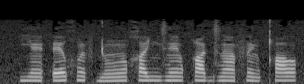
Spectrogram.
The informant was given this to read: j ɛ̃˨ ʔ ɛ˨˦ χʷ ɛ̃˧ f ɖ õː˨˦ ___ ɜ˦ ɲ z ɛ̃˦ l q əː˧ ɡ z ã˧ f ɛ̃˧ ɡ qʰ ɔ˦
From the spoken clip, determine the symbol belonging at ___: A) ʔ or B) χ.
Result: B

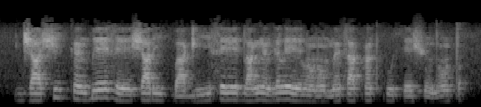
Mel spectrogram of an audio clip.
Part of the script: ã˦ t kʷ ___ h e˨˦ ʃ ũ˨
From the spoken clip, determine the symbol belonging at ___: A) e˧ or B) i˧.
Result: B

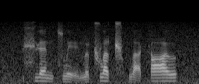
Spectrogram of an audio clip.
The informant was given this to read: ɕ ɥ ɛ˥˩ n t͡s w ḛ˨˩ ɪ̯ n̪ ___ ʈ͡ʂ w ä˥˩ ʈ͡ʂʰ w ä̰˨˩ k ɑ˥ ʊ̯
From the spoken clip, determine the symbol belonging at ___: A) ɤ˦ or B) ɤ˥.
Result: A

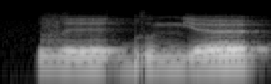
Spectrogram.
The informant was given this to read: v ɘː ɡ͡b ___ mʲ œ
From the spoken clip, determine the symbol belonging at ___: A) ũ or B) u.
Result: B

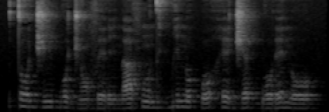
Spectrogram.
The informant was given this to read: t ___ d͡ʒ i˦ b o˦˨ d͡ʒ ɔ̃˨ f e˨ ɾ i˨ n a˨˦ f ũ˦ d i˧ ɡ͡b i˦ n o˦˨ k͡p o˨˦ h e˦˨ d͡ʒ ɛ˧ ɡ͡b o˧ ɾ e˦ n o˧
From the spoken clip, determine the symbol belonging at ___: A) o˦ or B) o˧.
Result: A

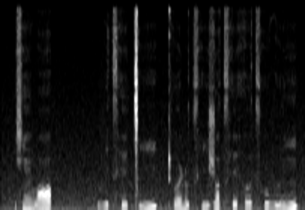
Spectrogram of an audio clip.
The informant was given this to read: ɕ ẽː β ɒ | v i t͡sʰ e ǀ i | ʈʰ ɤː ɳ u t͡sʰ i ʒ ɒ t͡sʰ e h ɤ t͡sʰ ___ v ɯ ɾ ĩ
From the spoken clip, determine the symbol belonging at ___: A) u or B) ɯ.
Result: A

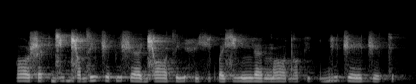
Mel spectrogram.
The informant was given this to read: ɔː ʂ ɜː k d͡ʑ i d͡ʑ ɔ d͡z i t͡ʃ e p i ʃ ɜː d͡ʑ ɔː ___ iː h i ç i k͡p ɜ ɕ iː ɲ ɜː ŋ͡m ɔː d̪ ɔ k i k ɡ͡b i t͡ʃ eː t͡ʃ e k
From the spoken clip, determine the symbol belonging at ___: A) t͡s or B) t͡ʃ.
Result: A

